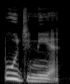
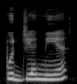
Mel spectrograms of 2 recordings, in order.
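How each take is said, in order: First: Said in the usual way. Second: पूज्यनीय with an extra y after j; wrong pronunciation. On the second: Shown as a demonstration. Teacher showing a common error, पूज्यनीय with added y. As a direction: slip a य into पूज्यनीय, pitched high. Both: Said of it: "अशुद्ध".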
